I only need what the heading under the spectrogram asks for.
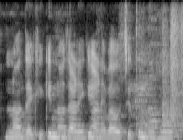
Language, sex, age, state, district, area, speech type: Odia, female, 18-30, Odisha, Koraput, urban, spontaneous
